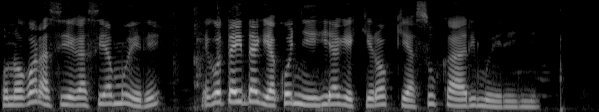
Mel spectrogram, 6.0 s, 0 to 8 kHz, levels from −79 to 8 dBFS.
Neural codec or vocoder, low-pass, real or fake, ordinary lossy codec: none; none; real; none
